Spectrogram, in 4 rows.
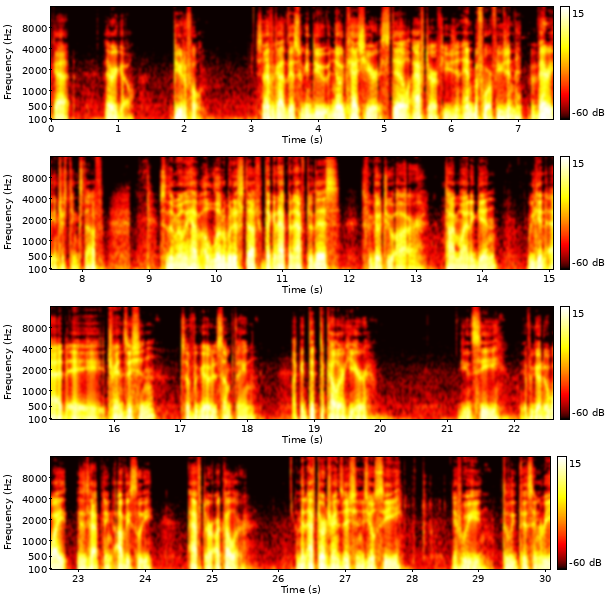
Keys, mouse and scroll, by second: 28.1 Delete.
